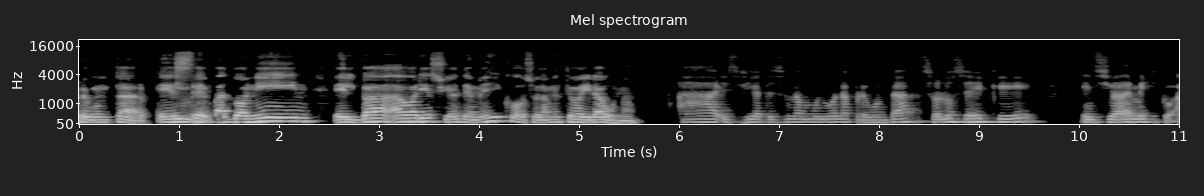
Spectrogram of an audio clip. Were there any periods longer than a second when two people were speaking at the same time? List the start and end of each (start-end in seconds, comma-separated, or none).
none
